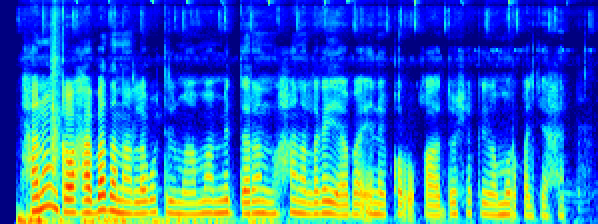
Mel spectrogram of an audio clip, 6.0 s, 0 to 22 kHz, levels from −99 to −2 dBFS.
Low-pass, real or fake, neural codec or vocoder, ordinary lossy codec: none; real; none; none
